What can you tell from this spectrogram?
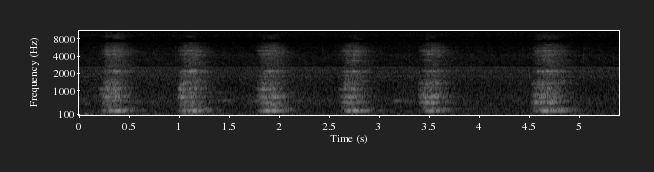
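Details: Lion uttering six short, deep grunting roars spaced roughly every three quarters of a second, fairly quiet and evenly paced.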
